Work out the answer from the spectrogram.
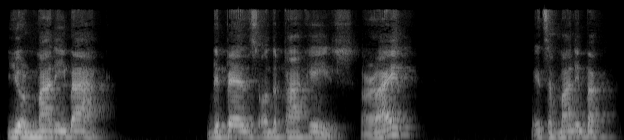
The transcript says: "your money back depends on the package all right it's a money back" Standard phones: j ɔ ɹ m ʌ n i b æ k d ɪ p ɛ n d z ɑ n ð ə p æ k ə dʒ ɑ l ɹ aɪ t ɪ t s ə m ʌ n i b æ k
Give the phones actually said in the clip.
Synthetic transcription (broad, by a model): j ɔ ɹ m ʌ n i b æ k d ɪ p ɛ n d s ɑ n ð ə p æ k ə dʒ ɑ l ɹ aɪ t ɪ t s ə m ʌ n i b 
